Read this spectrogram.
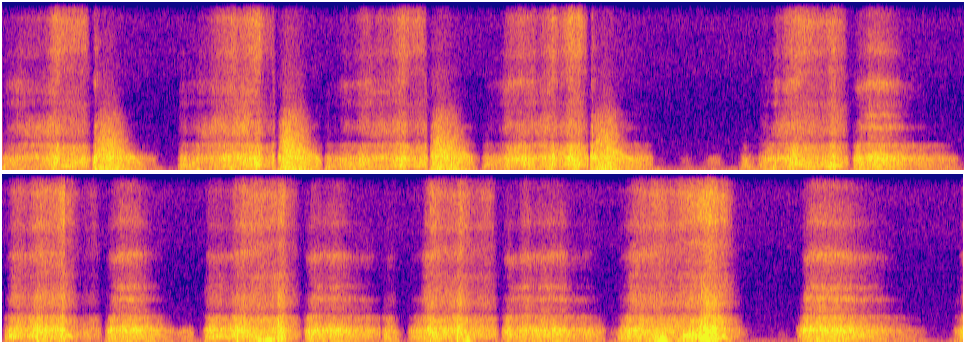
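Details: Sleeping pet dog snoring loudly: broad, breathy rasping bursts in a steady rhythm, each lasting about one to two seconds with short quiet gaps between, repeated throughout, no other sounds.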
